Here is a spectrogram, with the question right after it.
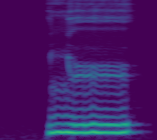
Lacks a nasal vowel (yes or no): yes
